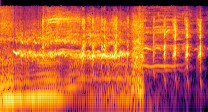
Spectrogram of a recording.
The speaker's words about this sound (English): That's the sound of him crashing into. It's the sound of him crashing into a slide where many children are playing because he decided he's going to screech my wheels in the middle of, you know, the north side of Chicago.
